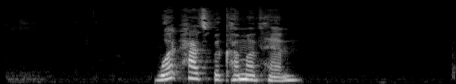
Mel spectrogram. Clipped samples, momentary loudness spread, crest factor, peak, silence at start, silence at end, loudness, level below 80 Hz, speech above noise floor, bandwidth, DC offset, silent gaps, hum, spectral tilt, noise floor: under 0.1%; 11 LU; 20 dB; -2 dBFS; 1.55 s; 1.55 s; -19 LUFS; -66 dBFS; 51 dB; 15 kHz; under 0.1%; none; none; -5 dB/octave; -68 dBFS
